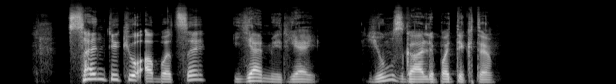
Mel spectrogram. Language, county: Lithuanian, Klaipėda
